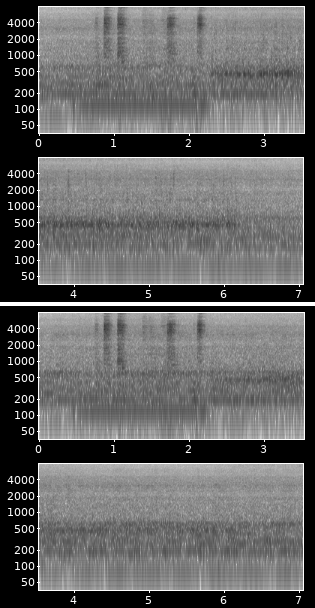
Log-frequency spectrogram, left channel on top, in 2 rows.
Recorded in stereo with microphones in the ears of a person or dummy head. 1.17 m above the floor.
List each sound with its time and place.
0.4 s writing: 15° right (ahead or behind), 1.8 m
2.3 s boiling: 35° left (ahead or behind), 1.9 m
